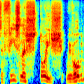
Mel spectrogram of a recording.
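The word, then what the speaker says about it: Fieseler Storch: If I remember rightly, it's Fiesler Stoisch. It's a Fiesler Stoisch. We've all been pronouncing it wrong in German.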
